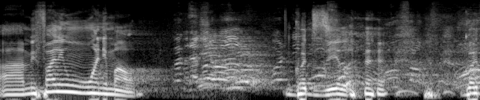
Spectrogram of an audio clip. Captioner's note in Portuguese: plateia dá sugestões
